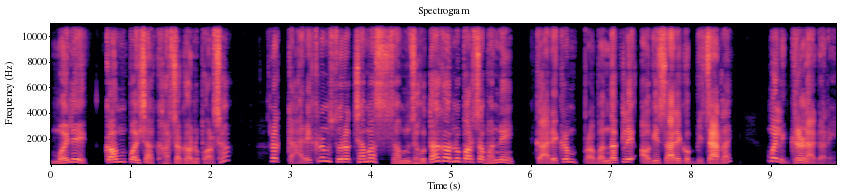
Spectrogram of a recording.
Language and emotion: Nepali, disgusted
